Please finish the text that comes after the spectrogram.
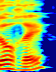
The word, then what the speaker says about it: auraient: vous auriez, and then ils auraient, little link, but then look, A-I-E-N-T like that, and you only pronounce E, like we had here. It will be exactly the same pronunciation here.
